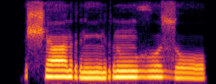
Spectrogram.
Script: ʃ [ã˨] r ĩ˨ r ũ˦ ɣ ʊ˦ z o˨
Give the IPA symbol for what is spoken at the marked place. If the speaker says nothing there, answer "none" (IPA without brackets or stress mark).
ã˦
